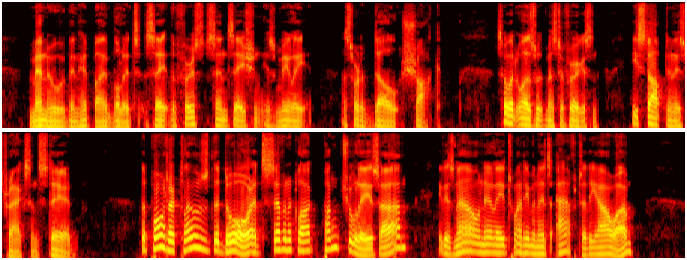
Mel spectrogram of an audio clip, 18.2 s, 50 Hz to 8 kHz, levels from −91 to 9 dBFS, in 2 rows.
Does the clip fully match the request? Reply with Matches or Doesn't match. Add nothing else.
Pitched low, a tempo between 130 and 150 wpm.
Doesn't match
